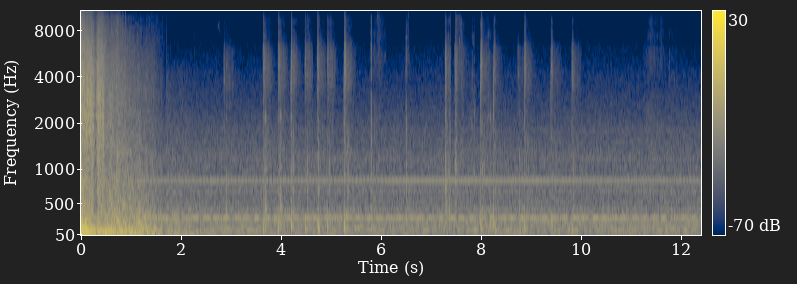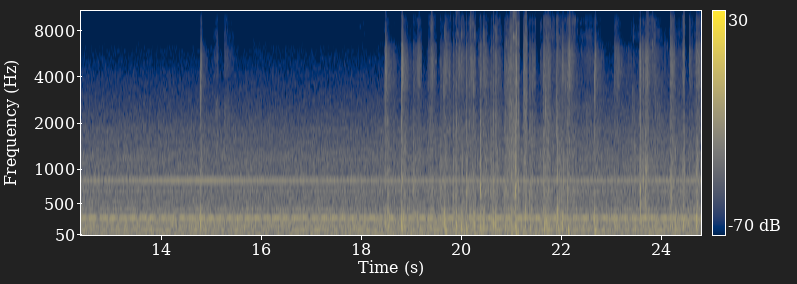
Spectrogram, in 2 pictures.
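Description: Scattered gunfire from a PUBG Mobile match at an esports tournament, short distant cracks and bursts spread irregularly over a steady low hum, with a loud burst at the start.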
